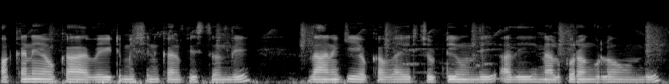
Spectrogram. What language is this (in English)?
Telugu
